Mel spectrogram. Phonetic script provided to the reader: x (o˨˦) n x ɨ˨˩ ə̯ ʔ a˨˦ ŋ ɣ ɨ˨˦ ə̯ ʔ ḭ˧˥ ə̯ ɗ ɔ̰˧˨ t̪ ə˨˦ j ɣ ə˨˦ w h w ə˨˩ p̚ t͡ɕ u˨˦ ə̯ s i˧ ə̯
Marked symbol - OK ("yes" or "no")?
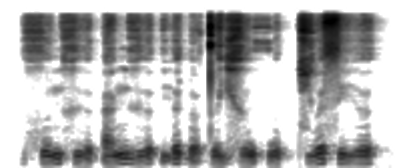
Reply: yes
